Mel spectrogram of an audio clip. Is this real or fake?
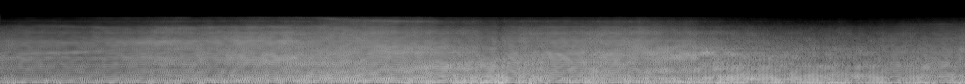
fake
